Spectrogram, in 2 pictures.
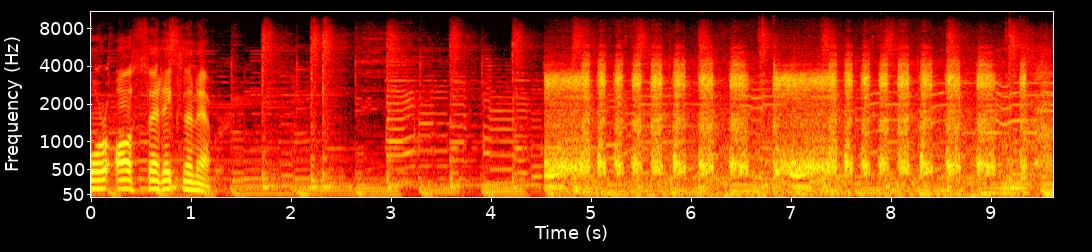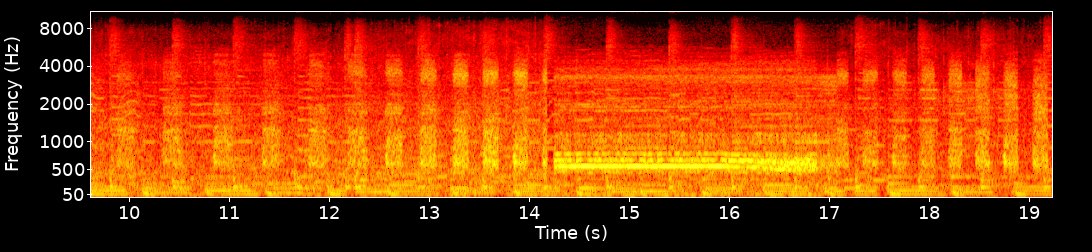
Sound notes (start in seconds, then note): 3.5 upbeat music; 6.3 rail sound; 12.1 train engine; 16.1 train whistle blows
